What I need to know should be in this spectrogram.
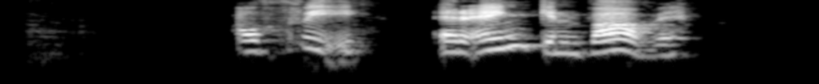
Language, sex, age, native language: Icelandic, female, 9, Icelandic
